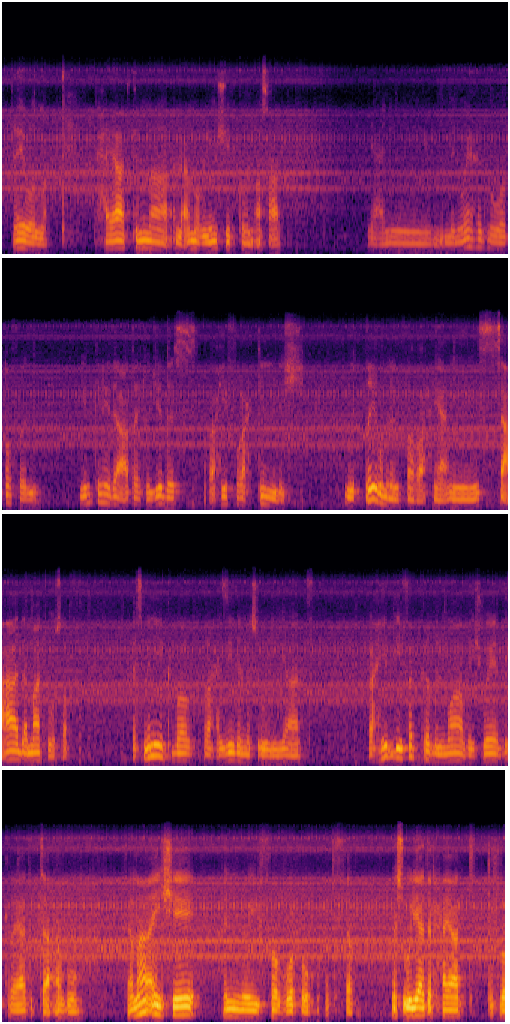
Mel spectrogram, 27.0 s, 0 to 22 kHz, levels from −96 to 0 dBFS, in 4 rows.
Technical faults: timecode bleed; automatic gain rising

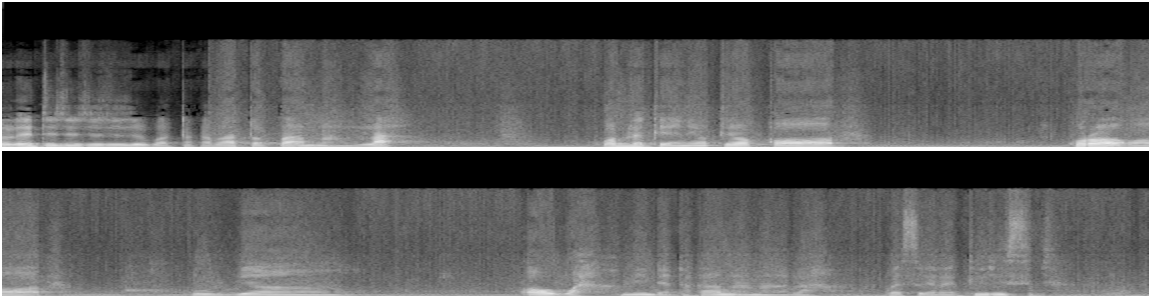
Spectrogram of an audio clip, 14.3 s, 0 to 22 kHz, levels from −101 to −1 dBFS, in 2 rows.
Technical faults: stuck bit

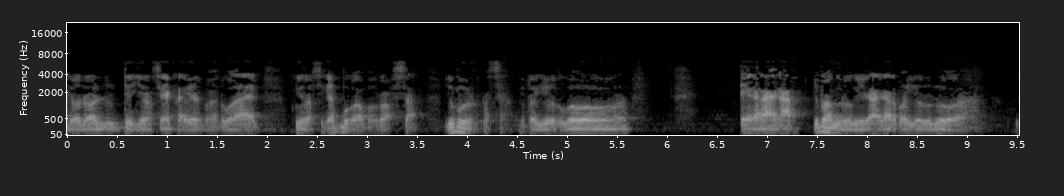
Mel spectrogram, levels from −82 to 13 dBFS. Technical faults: AAC compression

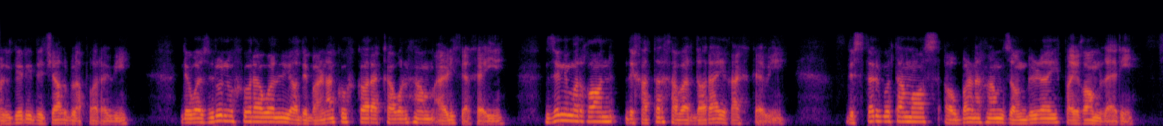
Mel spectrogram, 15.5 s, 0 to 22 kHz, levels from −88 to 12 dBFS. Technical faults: AMR rate drop

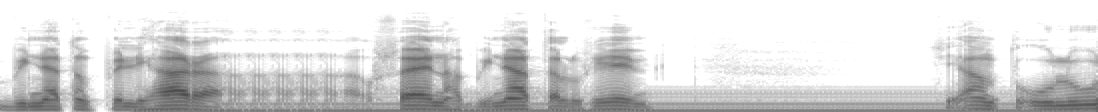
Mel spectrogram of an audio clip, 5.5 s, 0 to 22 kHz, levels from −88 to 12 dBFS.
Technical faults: mains hum; repeated frames

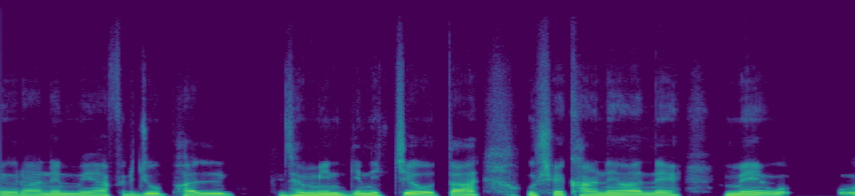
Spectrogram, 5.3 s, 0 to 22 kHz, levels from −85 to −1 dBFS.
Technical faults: none

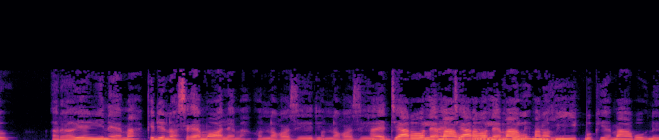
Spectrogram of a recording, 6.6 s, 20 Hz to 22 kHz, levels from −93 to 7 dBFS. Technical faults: MP3 compression; doubled audio track

